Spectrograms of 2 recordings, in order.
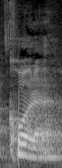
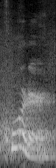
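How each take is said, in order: First: QUARTER ending in "uh", no final r; dropped final r. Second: QUARTER with a clear "er" ending; sounded final r. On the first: Friend showing how we say it, QUARTER ending in "uh". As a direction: say QUARTER as "quort-uh". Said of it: "We say, uh". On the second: Friend correcting the demo, QUARTER with a clear final r. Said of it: "I say quarter". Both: Shown as a demonstration.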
